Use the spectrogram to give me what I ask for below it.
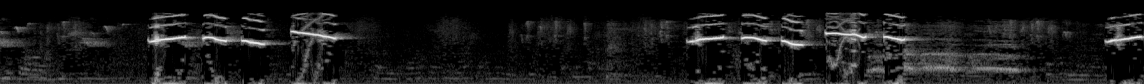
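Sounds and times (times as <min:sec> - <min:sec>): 
Oriental magpie-robin song of bright whistled phrases: 0:00.0 - 0:03.6, 0:06.5 - 0:09.2, 0:09.9 - 0:11.4.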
